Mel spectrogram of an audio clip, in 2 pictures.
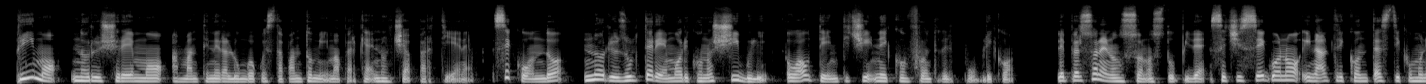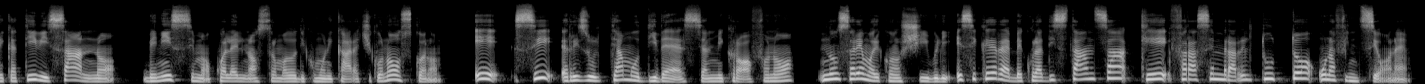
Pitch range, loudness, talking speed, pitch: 145-210 Hz, -19 LUFS, 140 wpm, 160 Hz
